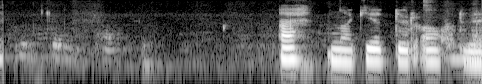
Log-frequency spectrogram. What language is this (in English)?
Icelandic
